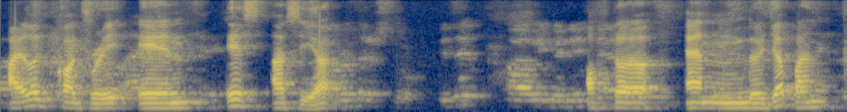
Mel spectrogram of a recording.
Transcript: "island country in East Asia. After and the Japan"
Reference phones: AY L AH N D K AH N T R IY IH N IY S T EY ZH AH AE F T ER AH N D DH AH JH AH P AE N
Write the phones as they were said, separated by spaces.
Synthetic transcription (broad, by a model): AY L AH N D K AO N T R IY IH N IY S T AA S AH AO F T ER AH N D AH JH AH P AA N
